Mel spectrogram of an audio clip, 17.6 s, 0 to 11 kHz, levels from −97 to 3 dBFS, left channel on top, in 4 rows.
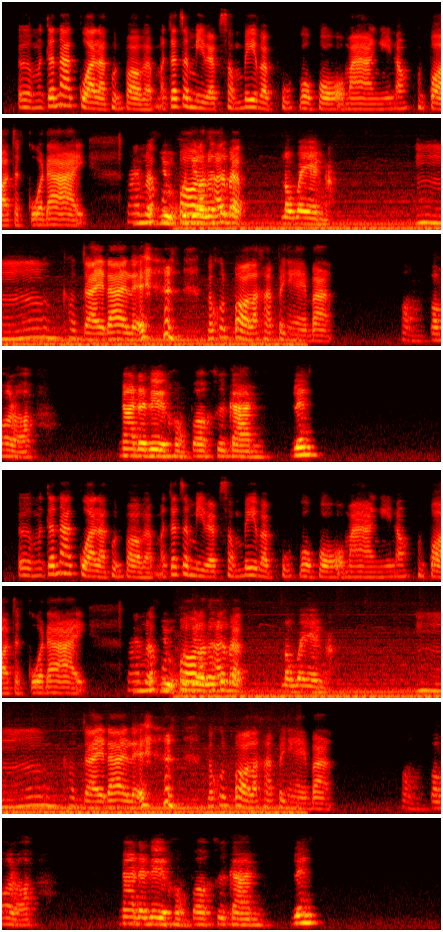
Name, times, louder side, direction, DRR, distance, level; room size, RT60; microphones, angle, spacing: voice 1, 0.2-5.2 5.7-6.8 8.5-12.1, left 2 dB, 20° left, 0.6 m, -37 dB
voice 2, 5.6-6.8 7.2-7.7 12.8-13.5 14.3-16.3, left 3 dB, 60° left, 1.0 m, -34 dB
sound 1, 6.1-11.8, right 1 dB, 30° right, 1.1 m, -44 dB
4.5 x 2.8 x 3.8 m
head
